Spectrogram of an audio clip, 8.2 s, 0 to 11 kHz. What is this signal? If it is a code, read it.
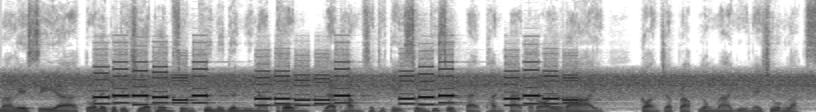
DTMF, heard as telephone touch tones, dialled by machine, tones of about 160 ms, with speech in Thai. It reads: 9DB#*D 2817D 86D 2C8*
